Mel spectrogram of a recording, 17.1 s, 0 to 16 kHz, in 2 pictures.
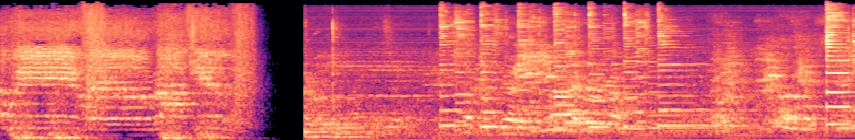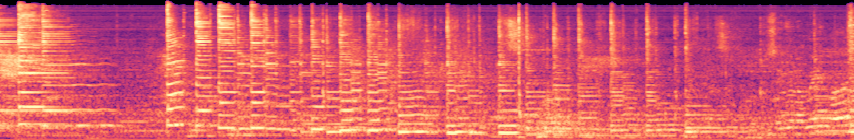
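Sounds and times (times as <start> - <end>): guitar picking and strumming: 3.1 - 17.0.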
